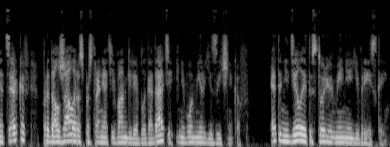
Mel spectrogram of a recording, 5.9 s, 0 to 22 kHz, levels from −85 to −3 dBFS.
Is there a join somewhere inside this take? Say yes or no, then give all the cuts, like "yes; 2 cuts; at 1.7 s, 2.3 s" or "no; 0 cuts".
yes; 2 cuts; at 2.6 s, 3.9 s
